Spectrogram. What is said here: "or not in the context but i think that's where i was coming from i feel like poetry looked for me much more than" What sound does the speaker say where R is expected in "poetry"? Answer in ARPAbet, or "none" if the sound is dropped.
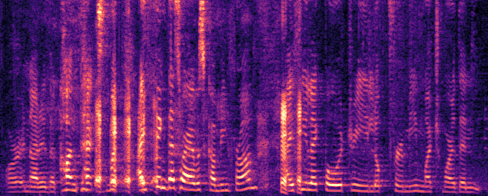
R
